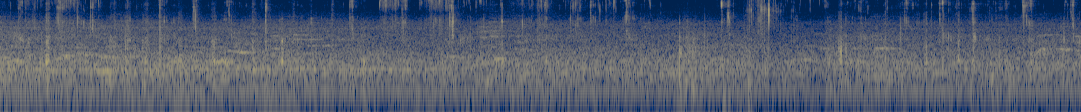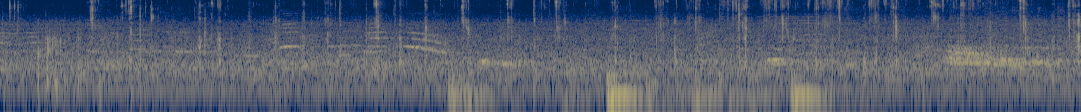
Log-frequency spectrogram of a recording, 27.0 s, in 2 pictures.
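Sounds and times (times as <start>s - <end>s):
chewing with wet smacks: 0.0s - 27.0s
sharp mouth clicks: 19.2s - 27.0s.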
